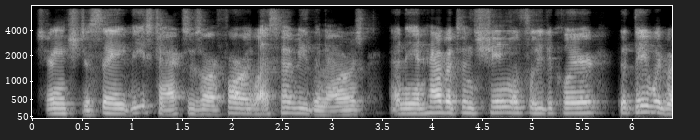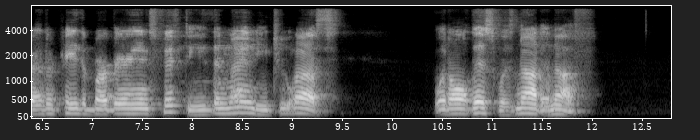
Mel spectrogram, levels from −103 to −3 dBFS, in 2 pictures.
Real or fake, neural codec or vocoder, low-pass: fake; codec, 32 kHz, 1.9 kbps, SNAC; 7.2 kHz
